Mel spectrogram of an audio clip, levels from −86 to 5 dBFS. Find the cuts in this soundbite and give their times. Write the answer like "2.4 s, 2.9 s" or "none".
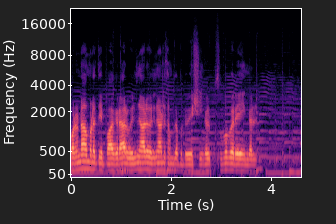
none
